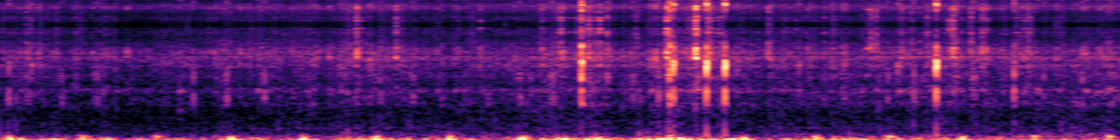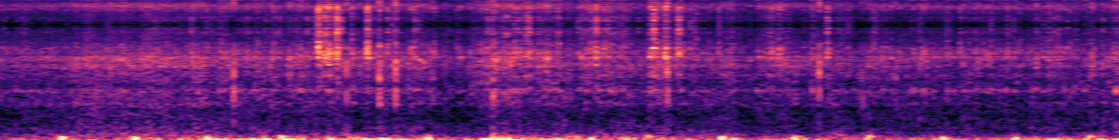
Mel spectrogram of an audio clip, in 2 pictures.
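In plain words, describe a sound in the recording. Bicycle tyres rumble over a rough dirt trail.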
